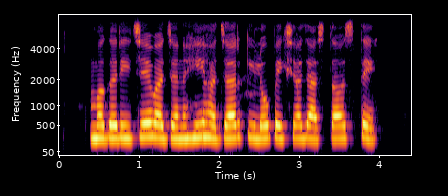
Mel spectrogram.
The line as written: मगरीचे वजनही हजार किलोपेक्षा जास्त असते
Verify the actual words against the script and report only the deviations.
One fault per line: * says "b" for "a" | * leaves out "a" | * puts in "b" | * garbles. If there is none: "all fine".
all fine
